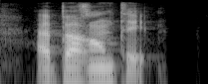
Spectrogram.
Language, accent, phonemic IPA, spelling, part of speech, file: French, France, /a.pa.ʁɑ̃.te/, apparenter, verb, LL-Q150 (fra)-apparenter.wav
- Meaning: 1. to be related to 2. to resemble, be similar to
